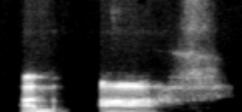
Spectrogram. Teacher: So you get that little bit of friction in the back of the throat.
